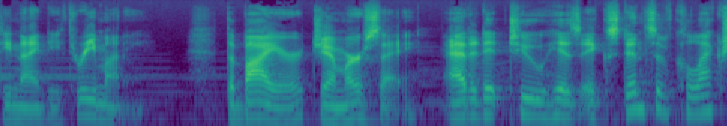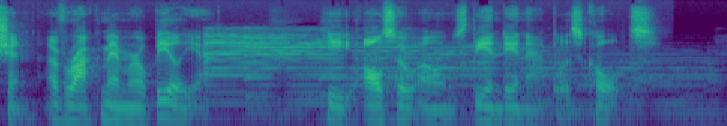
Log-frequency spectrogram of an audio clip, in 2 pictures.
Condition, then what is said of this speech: No condition.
